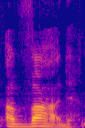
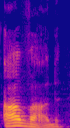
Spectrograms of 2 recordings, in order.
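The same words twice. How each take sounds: First: The stress is on the last syllable. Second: The stress is on the first syllable. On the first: The speaker calls it right. "that's the last syllable. So it's avad" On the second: The speaker calls it wrong. "not avad"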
